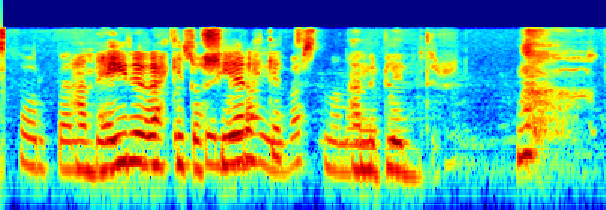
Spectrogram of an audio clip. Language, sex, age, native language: Icelandic, female, 15, Icelandic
